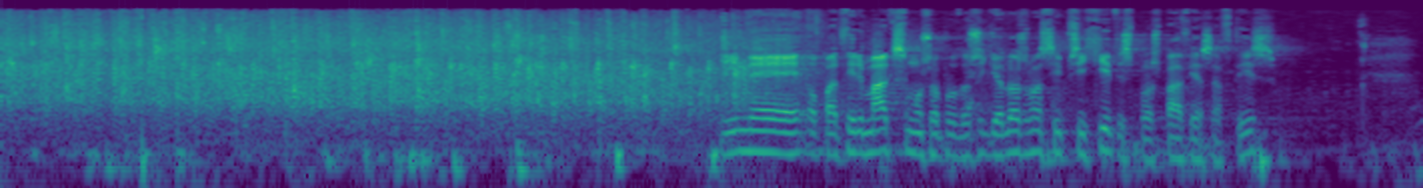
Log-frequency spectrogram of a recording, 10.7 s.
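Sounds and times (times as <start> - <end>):
audience applause: 0.0 - 6.4
speech: 5.4 - 9.7.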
